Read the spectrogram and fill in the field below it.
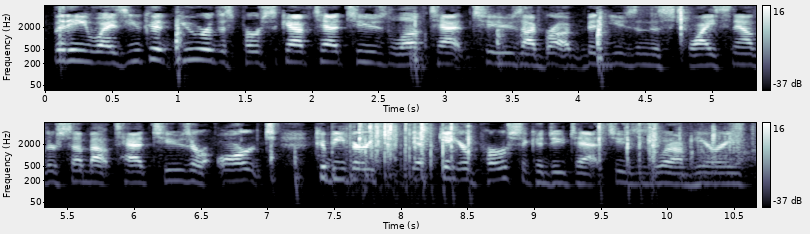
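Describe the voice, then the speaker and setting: A woman's voice: mid-range voice, steady tone, heavy background noise. A woman giving a casual tarot reading to viewers, speaking emphatically and often stopping to correct herself mid-thought. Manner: emphatic, halting and self-correcting. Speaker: tarot reader.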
